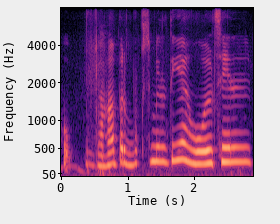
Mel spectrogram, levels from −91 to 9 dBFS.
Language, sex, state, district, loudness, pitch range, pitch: Hindi, female, Haryana, Rohtak, -14 LUFS, 225-260 Hz, 250 Hz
